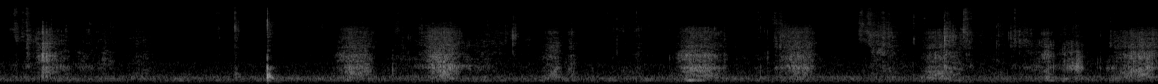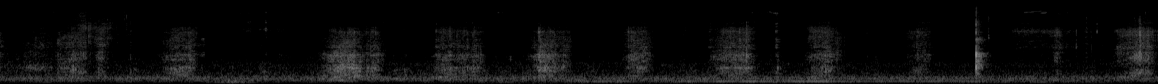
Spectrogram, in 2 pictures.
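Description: Chunks of compressed cornstarch being chewed in a steady run of gritty, squeaky crunches, roughly one a second, with two sharp clicks among them.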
